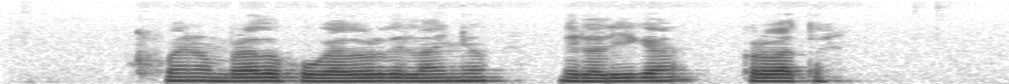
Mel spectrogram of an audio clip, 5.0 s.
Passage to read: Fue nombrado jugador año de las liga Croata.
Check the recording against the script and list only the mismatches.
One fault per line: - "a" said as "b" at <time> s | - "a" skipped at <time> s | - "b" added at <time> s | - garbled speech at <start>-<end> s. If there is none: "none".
- "del" added at 1.9 s
- "las" said as "la" at 2.9 s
